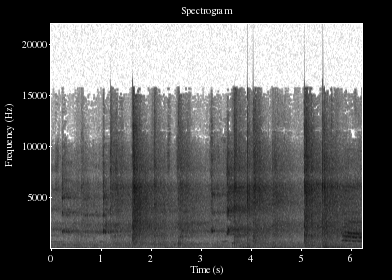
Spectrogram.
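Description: Badminton rally on an indoor court: sharp racket strikes on the shuttlecock about once a second, short shoe squeaks on the court mat and heavy footfalls. The low thuds grow heavier near the end as a player lunges and dives to the floor.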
